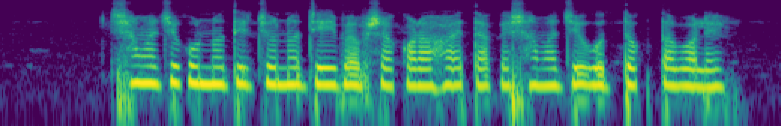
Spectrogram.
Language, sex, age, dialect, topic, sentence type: Bengali, female, 18-24, Northern/Varendri, banking, statement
